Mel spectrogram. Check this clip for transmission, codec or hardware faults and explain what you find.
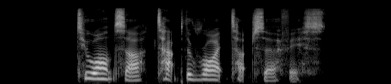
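No transmission, codec or hardware fault can be heard anywhere in this speech recording.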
